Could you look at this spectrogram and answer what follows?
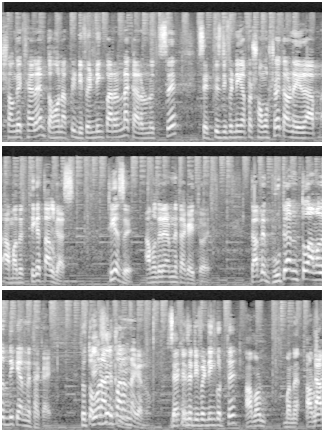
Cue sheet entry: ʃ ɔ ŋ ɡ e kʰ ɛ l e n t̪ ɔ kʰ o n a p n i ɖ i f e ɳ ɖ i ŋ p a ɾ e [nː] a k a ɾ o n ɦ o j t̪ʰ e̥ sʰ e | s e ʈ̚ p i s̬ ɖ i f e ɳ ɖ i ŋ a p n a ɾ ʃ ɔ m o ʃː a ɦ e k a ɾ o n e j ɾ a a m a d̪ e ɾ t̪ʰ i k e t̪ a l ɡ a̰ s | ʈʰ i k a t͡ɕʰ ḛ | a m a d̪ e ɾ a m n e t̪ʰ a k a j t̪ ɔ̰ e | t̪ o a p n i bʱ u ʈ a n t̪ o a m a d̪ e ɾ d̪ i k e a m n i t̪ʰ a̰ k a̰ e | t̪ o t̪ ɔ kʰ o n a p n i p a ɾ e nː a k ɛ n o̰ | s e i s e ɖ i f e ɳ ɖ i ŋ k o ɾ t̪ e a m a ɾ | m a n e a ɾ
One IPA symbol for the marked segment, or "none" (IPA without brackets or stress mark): nː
